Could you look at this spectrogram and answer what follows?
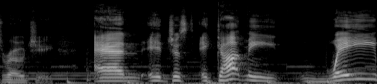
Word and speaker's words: Roji: I always mispronounce it as Muho and Ryoji, but it's Roji.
